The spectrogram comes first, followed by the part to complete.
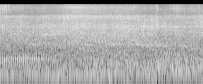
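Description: Street traffic, loud and steady, with the engine of a motor vehicle passing close by, its hum rising in pitch in the first second and again near the end.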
